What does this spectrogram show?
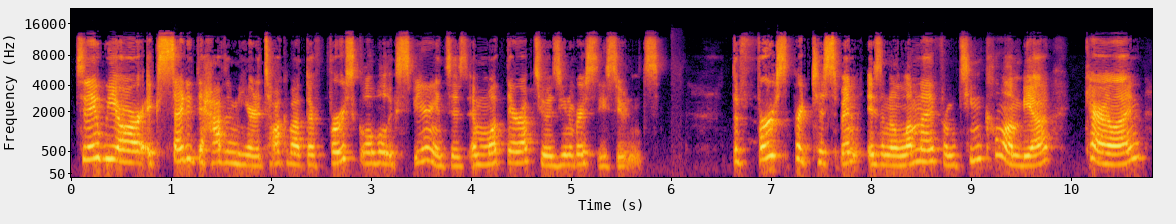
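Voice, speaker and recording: Upbeat woman hosting a panel on a video call, slightly high voice. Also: expressive, brisk, fairly bright tone. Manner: upbeat, reads introductions. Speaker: moderator. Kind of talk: moderating an online panel.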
